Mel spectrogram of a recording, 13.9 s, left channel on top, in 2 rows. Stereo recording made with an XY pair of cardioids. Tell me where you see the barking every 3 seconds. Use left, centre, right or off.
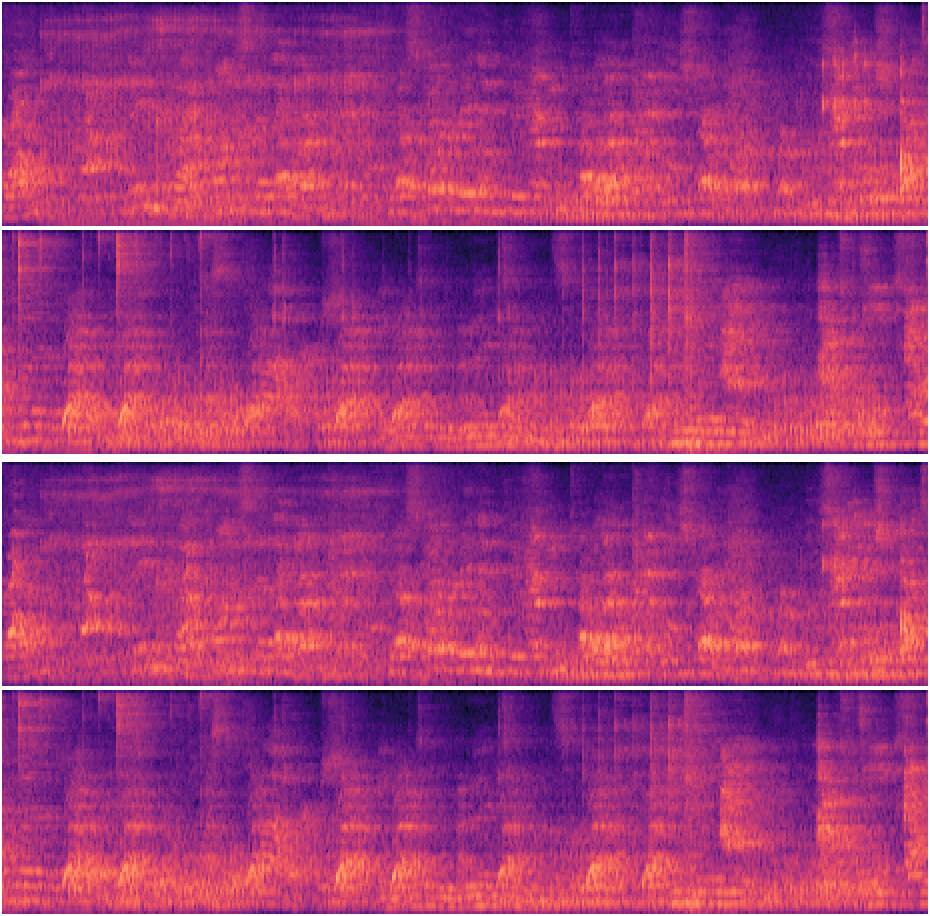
right, right, centre, right, right.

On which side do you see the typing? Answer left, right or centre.
left.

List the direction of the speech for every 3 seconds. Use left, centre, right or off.
left, right, right, centre, left.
